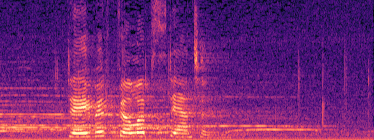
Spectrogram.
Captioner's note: applause; applause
